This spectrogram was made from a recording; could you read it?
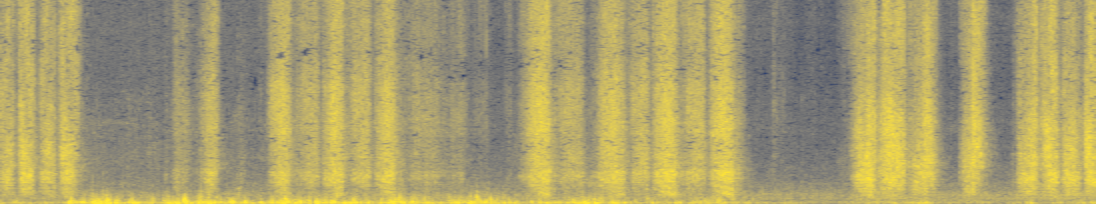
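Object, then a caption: Synthetic pile rug. A stiff plastic bristle brush scrubs a wet, soapy blue synthetic pile rug in repeated back-and-forth strokes. Each stroke gives a bright, hissing, swishy bristle sound over low wet rumble. The scrubbing pauses briefly near the end, then resumes.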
